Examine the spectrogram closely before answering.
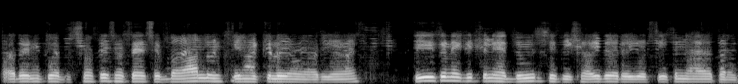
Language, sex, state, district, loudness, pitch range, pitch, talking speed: Hindi, male, Rajasthan, Bikaner, -16 LUFS, 125-140 Hz, 135 Hz, 155 wpm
